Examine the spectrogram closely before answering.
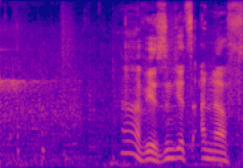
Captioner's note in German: gelächter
